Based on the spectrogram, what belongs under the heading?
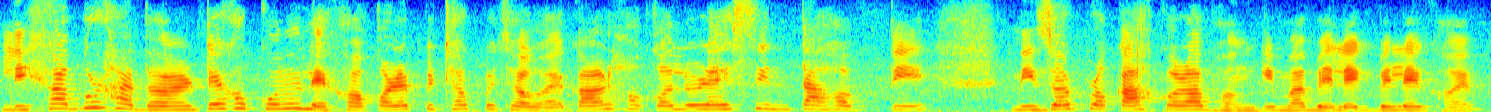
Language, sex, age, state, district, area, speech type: Assamese, other, 18-30, Assam, Nalbari, rural, spontaneous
